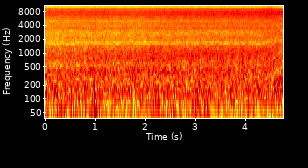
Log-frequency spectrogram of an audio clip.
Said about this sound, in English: And I am down here on the beach, Gibson Steps, which is just a half a click down the road from the 12 Apostles. Levels are still way high. That noise, that thunderous noise, of course, is the ocean. Check it out.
